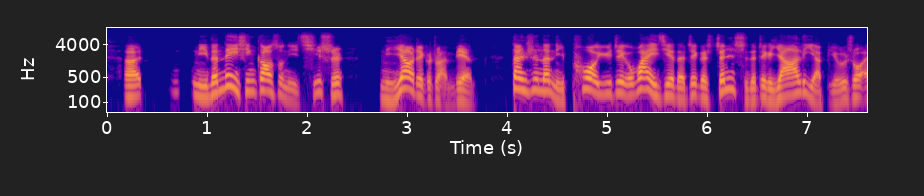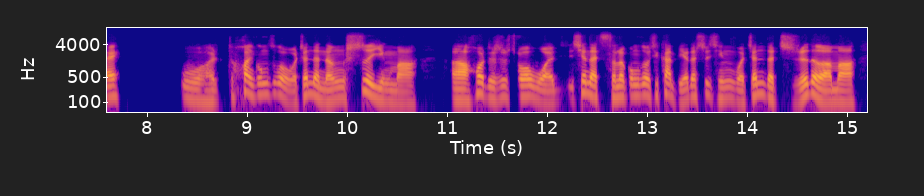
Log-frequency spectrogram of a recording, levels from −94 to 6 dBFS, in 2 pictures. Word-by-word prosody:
呃， 145 +1 +3 0.5
你 145 -4 -3
的 175 +3 +5
内 270 +2 +2
心 200 0 -6
告 210 -1 +6
诉 165 -3 -9
你， 115 -6 -11
其 175 - -10
实 165 -3 -3 0.3
你 120 -5 -9
要 245 0 +8
这 - - 0
个 - - -9
转 - - -5
变。 - - +1 0.4
但 235 -2 +6
是 220 +2 -5
呢， 205 -1 +3
你 120 -7 -6
迫 235 - +3
于 170 +1 -5
这 185 0 0
个 155 - -1
外 235 -5 +5
界 155 0 -1
的 125 - 0
这 165 - -3
个 135 -4 -2
真 205 - -1
实 155 - -12
的 120 - -4
这 140 - -3
个 115 - 0
压 160 +9 +4
力 185 - -5
啊， - - -2
比 100 - -20
如 105 +5 -6
说， 140 +3 -1
哎， 140 +1 +3 0.6
我 115 -4 -7
换 - - 0
工 165 +2 -7
作 170 - -3
我 105 - -5
真 155 - -1
的 - - +1
能 120 +1 -2
适 195 +6 0
应 120 -5 -4
吗？ 100 -2 -1 0.3
啊， 115 -1 +5
或 180 +8 +2
者 130 - -7
是 140 +3 -9
说 145 +3 0
我 110 -6 -1 0.2
现 185 +6 -2
在 - - +5
辞 135 - -7
了 140 0 +1
工 150 0 -5
作 155 -2 -1
去 160 - -14
干 - - +1
别 - - -3
的 145 - -2
事 170 - -11
情， 130 -2 -10
我 - - -3
真 160 +3 -2
的 - - +3
值 - - -2
得 105 - +6
吗？ 105 -1 +3
145 Hz, 300 characters per minute, -23 LUFS, 120-175 Hz, 0.6 s, 要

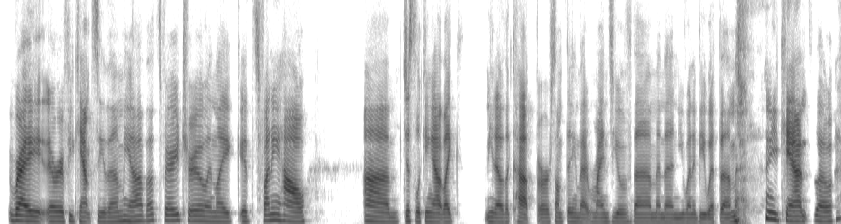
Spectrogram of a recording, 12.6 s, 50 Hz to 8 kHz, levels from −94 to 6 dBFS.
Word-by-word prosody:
Right, 185 -4 +6
or 175 0 +2
if 170 -1 0
you 185 - -4
can't 165 -3 0
see 160 -1 -5
them. 165 +3 -3
Yeah, 180 0 +1
that's 205 +3 -7
very 200 0 0
true, 205 -2 -6
and, 180 -2 -1
like, 160 -1 -3
it's 175 -1 -6
funny 205 +2 0
how, 175 -3 +4 0.9
um, 165 -4 +3
just 180 -1 -3
looking 165 0 -3
at, 155 -1 +4
like, 155 +1 -1 0.4
you 165 0 -6
know, 150 -1 +1
the 150 - -6
cup 135 - +3
or 150 0 -2
something 155 0 -6
that 145 - -3
reminds 150 0 -4
you 150 -1 -4
of 150 +2 -9
them 145 0 -2
and 145 0 -6
then 145 0 -4
you 145 - -6
wanna 145 0 -5
be 140 0 -4
with 140 0 -3
them, 150 +3 -1 0.5
and 260 - +4
you 225 - -1
can't, 180 -4 +5
so, 175 -2 +1
165 Hz, 205 wpm, -24 LUFS, 150-180 Hz, 0.9 s, Right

